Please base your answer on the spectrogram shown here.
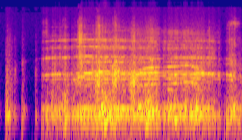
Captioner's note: cheering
